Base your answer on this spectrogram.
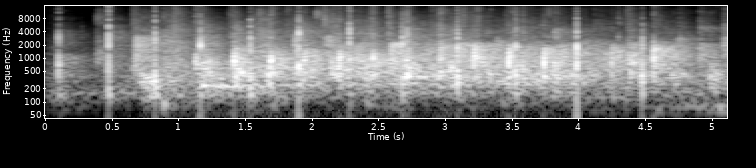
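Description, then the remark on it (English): Steady applause from an audience in a room full of people, with many hands clapping at once and a few sharp claps standing out over the dense patter for several seconds. “We made the mistake of getting the applause while everybody was getting their phones out.”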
